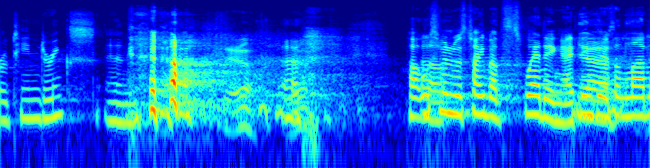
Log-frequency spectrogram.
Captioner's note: laughing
